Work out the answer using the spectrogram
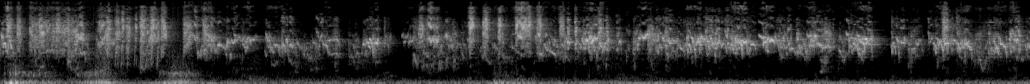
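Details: Several budgerigars chattering together: harsh squawks mixed with fast warbled chirps in a dense, nearly unbroken stream, with a few low thumps at the start.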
